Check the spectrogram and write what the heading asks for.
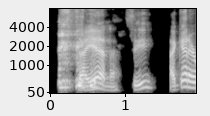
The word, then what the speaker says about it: Dayana: Or is it, how do you pronounce it? Diana. Diana.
